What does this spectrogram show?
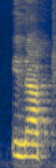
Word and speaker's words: inapt: तो सेम है इनेप्ट दोनों को ही इनेप्ट ही प्रोनाउंस करते हैं दोनों का यूज एज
